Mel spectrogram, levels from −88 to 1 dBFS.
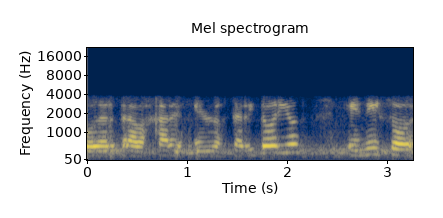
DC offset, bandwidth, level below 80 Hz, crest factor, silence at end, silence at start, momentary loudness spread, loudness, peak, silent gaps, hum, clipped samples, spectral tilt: under 0.1%; 3.6 kHz; -70 dBFS; 14 dB; 0 s; 0 s; 11 LU; -19 LUFS; -4 dBFS; none; none; under 0.1%; -8.5 dB/octave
